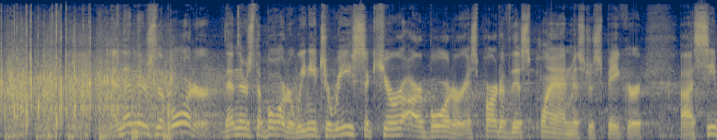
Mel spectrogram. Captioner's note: applause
